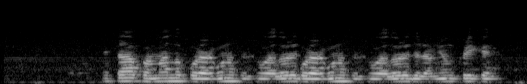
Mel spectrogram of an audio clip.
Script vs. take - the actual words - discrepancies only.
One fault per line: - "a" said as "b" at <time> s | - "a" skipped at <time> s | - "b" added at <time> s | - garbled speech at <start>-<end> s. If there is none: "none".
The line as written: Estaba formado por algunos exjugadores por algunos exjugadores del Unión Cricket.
none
